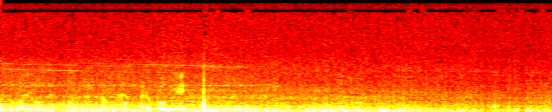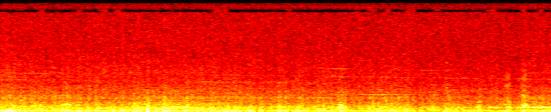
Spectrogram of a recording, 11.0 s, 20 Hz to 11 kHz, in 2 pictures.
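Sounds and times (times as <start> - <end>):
helicopter running on ground: 0.0 - 11.0.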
